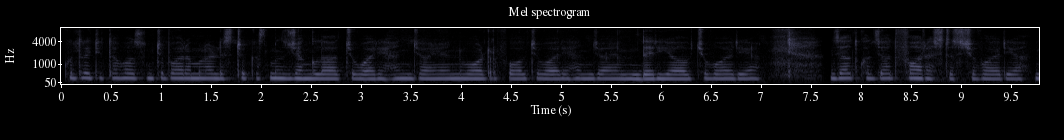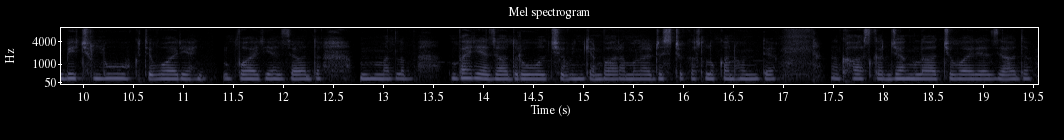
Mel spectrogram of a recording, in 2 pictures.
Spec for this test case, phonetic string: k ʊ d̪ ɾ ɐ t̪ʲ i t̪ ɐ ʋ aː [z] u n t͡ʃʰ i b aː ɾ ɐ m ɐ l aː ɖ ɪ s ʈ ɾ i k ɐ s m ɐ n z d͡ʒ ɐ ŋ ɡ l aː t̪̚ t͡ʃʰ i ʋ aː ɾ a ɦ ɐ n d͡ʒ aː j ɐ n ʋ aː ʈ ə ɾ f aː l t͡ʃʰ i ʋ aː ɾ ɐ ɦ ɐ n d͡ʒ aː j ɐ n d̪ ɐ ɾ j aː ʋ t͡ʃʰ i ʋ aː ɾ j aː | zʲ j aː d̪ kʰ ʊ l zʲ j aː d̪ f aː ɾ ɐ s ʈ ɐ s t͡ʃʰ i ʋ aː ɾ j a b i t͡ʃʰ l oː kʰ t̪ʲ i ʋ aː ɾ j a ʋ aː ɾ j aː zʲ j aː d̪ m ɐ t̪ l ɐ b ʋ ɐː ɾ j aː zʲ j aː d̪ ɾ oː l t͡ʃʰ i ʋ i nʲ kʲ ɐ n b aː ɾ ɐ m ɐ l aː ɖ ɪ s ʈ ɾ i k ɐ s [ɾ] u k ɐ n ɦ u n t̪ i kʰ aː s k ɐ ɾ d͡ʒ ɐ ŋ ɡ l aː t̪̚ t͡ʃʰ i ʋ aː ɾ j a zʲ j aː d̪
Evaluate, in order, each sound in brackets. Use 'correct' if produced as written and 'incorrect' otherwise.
correct, incorrect: l

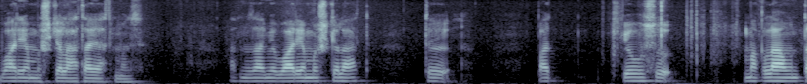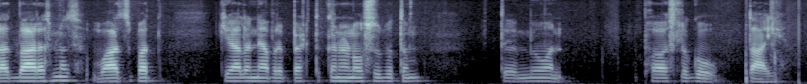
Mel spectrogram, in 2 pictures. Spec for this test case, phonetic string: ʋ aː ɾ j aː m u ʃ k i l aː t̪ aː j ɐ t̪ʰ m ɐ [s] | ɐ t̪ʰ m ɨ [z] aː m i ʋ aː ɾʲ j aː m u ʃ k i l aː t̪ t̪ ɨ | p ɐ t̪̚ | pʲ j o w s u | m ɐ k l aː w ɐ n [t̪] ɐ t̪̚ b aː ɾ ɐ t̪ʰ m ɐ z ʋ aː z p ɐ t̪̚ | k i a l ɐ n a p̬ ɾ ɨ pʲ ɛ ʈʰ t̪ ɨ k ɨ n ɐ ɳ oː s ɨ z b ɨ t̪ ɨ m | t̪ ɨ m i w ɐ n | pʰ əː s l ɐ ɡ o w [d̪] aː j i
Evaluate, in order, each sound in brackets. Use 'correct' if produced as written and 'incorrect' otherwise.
incorrect: z, correct, correct, incorrect: t̪

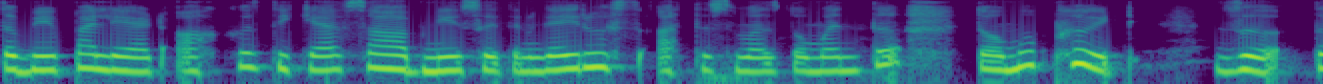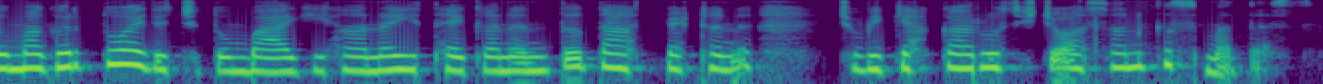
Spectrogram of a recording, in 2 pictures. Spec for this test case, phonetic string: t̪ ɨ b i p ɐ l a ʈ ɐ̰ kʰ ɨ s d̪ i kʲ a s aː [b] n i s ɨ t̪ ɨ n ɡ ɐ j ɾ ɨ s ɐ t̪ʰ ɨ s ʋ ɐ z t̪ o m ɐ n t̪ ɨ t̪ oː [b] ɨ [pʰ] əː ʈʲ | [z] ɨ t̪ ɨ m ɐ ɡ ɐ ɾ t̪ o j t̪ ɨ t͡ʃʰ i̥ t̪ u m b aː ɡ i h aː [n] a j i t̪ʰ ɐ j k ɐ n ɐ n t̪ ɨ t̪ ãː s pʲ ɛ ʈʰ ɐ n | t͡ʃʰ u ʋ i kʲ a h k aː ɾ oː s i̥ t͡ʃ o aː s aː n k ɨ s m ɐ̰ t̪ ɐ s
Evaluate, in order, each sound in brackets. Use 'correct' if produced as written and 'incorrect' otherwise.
correct, incorrect: m, correct, correct, correct

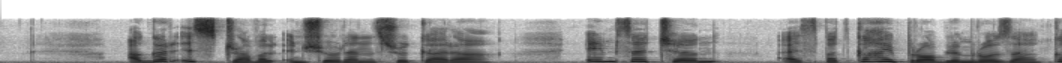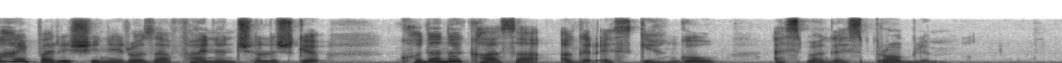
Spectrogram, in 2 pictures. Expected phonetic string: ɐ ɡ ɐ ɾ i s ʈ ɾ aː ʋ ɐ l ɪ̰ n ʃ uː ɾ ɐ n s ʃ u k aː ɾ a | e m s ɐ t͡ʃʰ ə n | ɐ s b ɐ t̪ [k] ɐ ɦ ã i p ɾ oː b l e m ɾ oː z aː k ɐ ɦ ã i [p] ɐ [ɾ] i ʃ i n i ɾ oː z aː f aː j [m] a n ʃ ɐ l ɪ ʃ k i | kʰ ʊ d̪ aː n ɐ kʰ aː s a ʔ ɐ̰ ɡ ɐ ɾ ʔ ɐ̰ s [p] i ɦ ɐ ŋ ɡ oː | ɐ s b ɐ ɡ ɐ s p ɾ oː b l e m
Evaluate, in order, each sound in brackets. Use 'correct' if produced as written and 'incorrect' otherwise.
correct, correct, correct, incorrect: n, incorrect: k

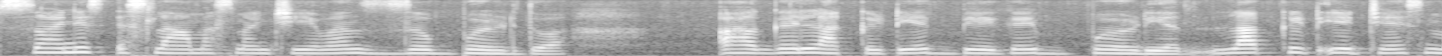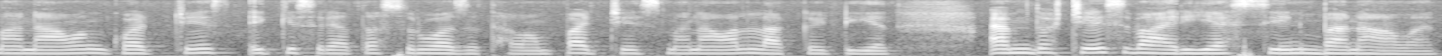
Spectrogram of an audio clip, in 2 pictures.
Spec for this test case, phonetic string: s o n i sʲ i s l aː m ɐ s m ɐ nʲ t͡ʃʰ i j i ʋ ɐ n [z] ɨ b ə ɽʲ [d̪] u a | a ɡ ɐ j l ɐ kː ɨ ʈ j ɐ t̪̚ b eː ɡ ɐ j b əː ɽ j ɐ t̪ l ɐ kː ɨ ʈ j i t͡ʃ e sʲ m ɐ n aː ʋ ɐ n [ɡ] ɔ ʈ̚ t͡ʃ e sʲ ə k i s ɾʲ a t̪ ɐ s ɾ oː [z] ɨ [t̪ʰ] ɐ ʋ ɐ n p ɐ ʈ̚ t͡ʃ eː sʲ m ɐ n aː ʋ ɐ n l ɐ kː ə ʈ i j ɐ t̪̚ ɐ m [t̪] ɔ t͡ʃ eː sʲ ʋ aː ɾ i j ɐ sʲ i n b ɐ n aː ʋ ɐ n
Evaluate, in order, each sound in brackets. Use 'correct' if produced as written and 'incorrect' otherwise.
correct, correct, correct, correct, correct, incorrect: d̪

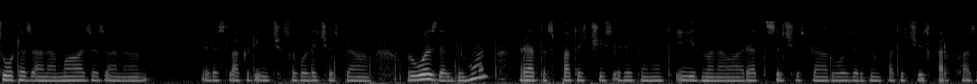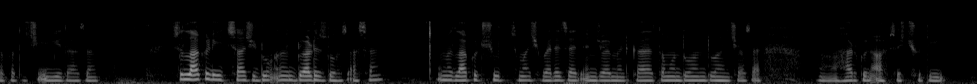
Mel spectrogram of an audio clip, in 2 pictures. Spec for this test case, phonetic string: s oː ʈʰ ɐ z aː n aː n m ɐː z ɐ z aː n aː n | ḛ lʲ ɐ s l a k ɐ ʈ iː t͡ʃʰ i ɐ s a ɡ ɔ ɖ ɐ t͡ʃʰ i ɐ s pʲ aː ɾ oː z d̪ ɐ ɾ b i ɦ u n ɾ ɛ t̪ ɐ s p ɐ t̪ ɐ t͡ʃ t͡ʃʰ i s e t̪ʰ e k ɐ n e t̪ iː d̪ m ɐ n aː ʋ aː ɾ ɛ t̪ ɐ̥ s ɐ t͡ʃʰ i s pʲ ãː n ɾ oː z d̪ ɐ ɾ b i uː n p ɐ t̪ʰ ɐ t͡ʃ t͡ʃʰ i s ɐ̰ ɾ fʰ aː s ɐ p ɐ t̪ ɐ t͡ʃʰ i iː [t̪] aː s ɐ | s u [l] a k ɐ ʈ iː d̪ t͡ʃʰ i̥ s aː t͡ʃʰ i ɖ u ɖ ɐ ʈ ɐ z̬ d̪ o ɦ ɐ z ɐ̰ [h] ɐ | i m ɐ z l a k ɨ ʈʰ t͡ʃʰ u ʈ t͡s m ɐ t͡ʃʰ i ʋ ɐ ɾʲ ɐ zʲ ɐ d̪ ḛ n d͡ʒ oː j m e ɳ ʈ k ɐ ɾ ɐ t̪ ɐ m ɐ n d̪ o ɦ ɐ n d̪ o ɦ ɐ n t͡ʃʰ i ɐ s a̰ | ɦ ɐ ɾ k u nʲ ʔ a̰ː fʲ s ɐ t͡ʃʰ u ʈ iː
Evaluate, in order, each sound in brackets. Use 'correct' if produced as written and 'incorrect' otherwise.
incorrect: d̪, correct, incorrect: s

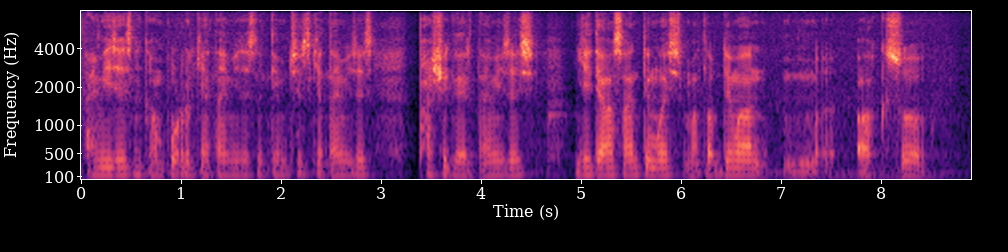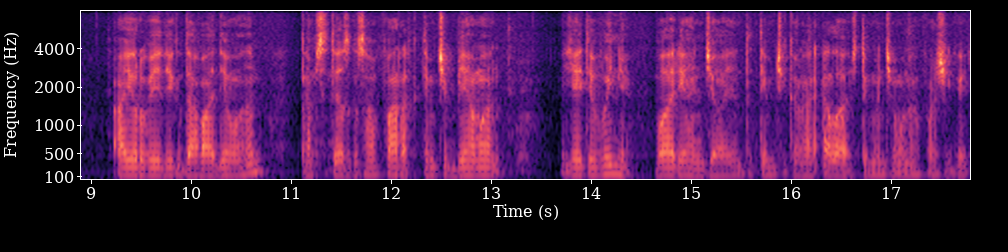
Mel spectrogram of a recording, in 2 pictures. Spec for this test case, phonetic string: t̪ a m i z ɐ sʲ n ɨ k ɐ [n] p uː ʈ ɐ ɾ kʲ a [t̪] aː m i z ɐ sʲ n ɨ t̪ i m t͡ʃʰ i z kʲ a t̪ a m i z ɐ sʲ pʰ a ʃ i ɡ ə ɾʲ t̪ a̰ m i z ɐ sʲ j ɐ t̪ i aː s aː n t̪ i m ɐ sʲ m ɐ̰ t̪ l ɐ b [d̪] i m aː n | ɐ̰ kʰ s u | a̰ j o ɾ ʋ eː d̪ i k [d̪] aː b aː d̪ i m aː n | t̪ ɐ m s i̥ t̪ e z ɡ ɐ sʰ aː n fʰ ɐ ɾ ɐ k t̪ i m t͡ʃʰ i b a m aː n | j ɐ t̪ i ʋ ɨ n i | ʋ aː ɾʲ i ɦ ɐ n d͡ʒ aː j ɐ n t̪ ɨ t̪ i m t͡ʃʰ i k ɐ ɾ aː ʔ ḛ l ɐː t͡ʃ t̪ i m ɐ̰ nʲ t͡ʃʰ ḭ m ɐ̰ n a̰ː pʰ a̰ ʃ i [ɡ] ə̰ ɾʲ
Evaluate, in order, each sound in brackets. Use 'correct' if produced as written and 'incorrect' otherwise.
incorrect: m, correct, correct, correct, correct

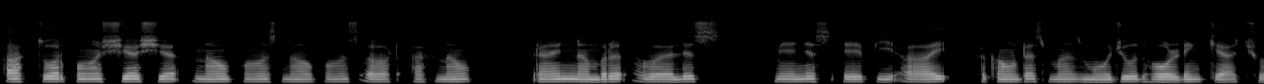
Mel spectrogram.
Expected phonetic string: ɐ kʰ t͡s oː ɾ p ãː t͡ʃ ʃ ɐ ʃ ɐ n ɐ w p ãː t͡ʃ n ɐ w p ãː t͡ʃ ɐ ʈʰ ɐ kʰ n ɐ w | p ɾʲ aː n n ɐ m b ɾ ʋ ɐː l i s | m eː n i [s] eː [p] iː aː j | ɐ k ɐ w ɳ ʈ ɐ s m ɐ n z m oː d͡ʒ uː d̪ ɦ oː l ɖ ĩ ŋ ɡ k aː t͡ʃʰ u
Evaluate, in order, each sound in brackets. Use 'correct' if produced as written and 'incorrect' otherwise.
correct, correct

